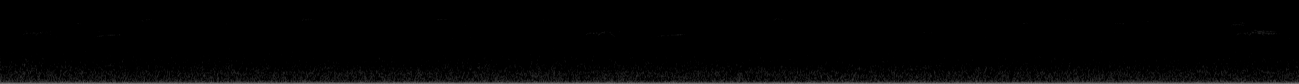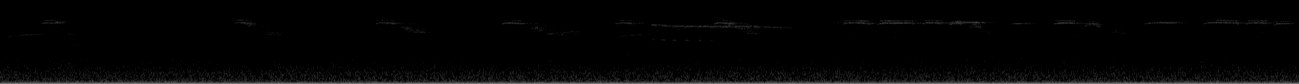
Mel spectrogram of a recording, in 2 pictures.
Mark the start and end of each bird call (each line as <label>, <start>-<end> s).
Eastern Wood-Pewee (Contopus virens), 5.8-7.2 s
Eastern Wood-Pewee (Contopus virens), 12.3-13.6 s
Black-capped Chickadee (Poecile atricapillus), 13.3-17.2 s
Black-capped Chickadee (Poecile atricapillus), 17.8-26.0 s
